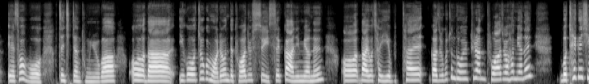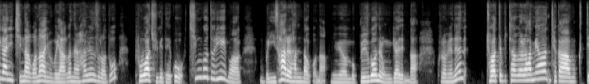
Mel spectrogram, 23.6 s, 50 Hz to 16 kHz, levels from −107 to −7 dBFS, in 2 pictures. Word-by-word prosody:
일에서 215 +7 0
뭐 175 -5 0 0.2
같은 230 -1 -4
직장 205 -1 -5
동료가 190 +3 +2 0.3
"어 230 -2 +4
나 205 -2 +7
이거 240 +2 0
쪼금 290 -1 -5
어려운데 215 +3 0
도와줄 215 +2 -1
수 235 0 -11
있을까?" 220 +4 0
아니면은 205 +5 -1 0.3
"어 220 0 +2
나 230 -2 +6
이거 215 0 -1
잘 215 0 -6
이해 210 0 -2
못 200 - -17 0.2
해 245 0 +2 0.2
가지고 230 +2 0
좀 335 +4 -5
도움이 295 -2 -4
필요한데 310 -4 -3
도와줘." 260 +1 +1
하면은 300 +8 -3 0.6
뭐 245 +2 +5
퇴근 360 +7 -2
시간이 280 -8 0
지나거나 200 -1 0
아니면 190 -5 -1
뭐 165 - -5
야근을 175 +3 -2
하면서라도 220 - -5 0.3
도와주게 220 -6 +3
되고 155 +5 -5
친구들이 320 -3 -4
막 155 -6 -5 0.4
뭐 160 -2 -9
이사를 200 +6 +5
한다거나 170 -4 -5
아니면 150 0 -6
뭐 145 -1 -9
물건을 210 +5 +3
옮겨야 155 +2 -3
된다. 145 - -6 0.3
그러면은 180 - -4 0.4
저한테 215 +2 +4
부탁을 225 +2 +1
하면 280 +3 +2
제가 200 -3 +5
뭐 180 - -9
그때 200 - -10
215 Hz, 325 characters per minute, -22 LUFS, 185-245 Hz, 0.6 s, 나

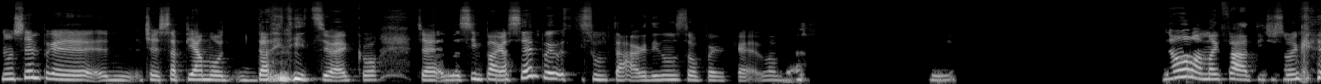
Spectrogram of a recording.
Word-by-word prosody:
non 250 +1 +1
sempre, 230 - +2
uhm, 195 -2 -5
cioè 205 0 -1
sappiamo 220 0 +2
dall' 195 +2 0
inizio, 235 -4 +5
ecco, 195 +3 -2 0.4
cioè 200 -2 0
o 200 +2 -2
si 200 +5 -2
impara 230 -3 +2
sempre 275 - +2
s 230 0 -17
sul 215 -2 -4
tardi, 195 -1 -3
non 215 +1 -1
so 205 -2 -5
perché, 185 -2 -8
vabbè. 195 -1 -9 1.4
Sì. 200 +1 -7 2.1
No, 315 +3 +4
ma 245 -1 +2
infatti 225 -3 0
ci 220 - -11
sono 225 +2 -3
anche 255 - -1
215 Hz, 125 wpm, -21 LUFS, 200-235 Hz, 2.1 s, inizio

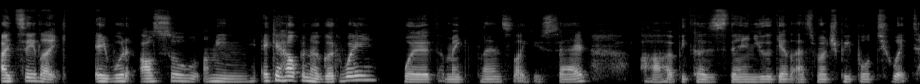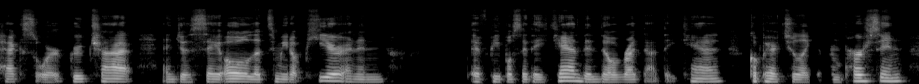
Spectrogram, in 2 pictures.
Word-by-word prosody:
I'd 140 -1 +6
say, 165 -1 +2
like, 130 -5 +1 0.3
it 140 -2 +3
would 145 0 0
also 145 0 0
I - - -6
mean, 135 -1 -5
it 160 - +2
can 200 - +4
help 190 +1 +7
in 170 -4 +2
a 130 - +3
good 130 +2 +1
way 200 +4 +2 0.3
with 115 -2 +2
making 115 0 -5
plans, 120 -1 -6
like - - -5
you - - -15
said, 115 +6 -2 0.5
uh, 110 0 -4
because 115 -2 -3
then 115 0 -2
you 120 +1 -2
get 120 0 -1
as 115 -1 -7
much 120 0 -3
people 120 -1 -6
to - - -4
a - - 0
text 125 -1 -3
or 110 - -2
group 130 0 0
chat 135 -2 +5 0.3
and 120 0 -7
just 110 -1 -2
say, 125 -2 +2
"Oh, 130 0 +6
let's 120 -2 0
meet 120 -2 -2
up - - -2
here," 165 -1 +5
and 120 - -3
then 115 0 -6 0.9
if 125 - -2
people 120 -2 -3
say 120 - -2
they 115 -1 -2
can, 165 +6 +4
then 120 -2 -1
they'll 115 -1 +1
write 115 0 +1
that - - -10
they - - -12
can 135 0 -2 0.3
compared 130 -3 +1
to, 120 - -1
like, 110 0 -1 0.2
in 110 -1 -8
person. 150 +1 +3
125 Hz, 200 wpm, -27 LUFS, 115-145 Hz, 0.9 s, help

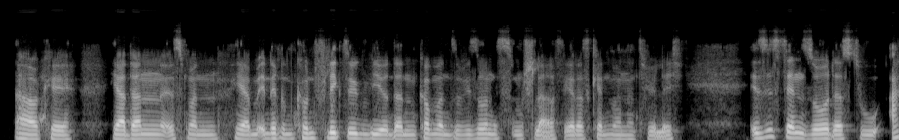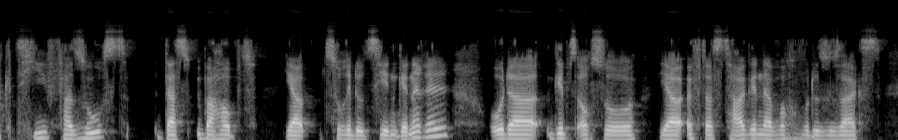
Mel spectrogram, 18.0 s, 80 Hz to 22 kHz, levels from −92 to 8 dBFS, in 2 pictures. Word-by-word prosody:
Ah, 130 -4 +5
okay. 120 -1 +1 0.4
Ja, 125 -1 +7
dann 125 +1 +3
ist 120 +1 -2
man, 120 -1 -2
ja, 125 -4 +3
im 120 - 0
inneren 130 -1 +1
Konflikt 145 +1 +2
irgendwie. 130 -2 +3
Und 120 - +1
dann 120 0 +1
kommt 135 0 0
man 120 -2 0
sowieso 120 +3 -1
nicht 125 0 -3
zum 115 -1 -7
Schlaf. 115 0 -2
Ja, 115 +1 +2
das 120 0 -1
kennt 120 -1 -3
man 120 -1 -4
natürlich. 110 - -4 0.6
Ist 140 +2 0
es 185 0 -4
denn 150 -4 +4
so, 130 +1 +3
dass 120 0 +1
du 115 -1 -5
aktiv 155 -1 -5
versuchst, 140 +6 -2 0.2
das 120 -8 0
überhaupt, 120 -2 -2 0.2
ja, 115 -1 +4 0.2
zu 130 - -5
reduzieren 115 0 0
generell? 180 - +1 0.4
Oder 125 -1 +4
gibt's 135 +1 -2
auch 125 - 0
so, 115 -1 0 0.2
ja, 120 -1 +5
öfters 120 -2 -2
Tage 120 +2 0
in 125 - -1
der 120 -1 +1
Woche, 125 +2 -7
wo 115 - -3
du 115 - -2
so 115 0 -5
sagst: 115 0 -3
125 Hz, 175 wpm, -21 LUFS, 120-135 Hz, 0.6 s, Ja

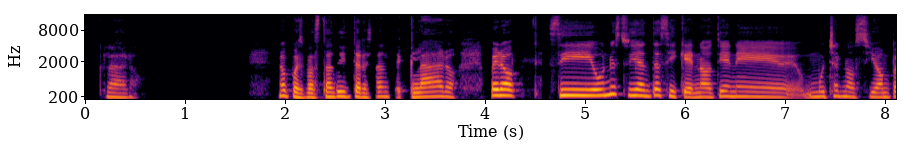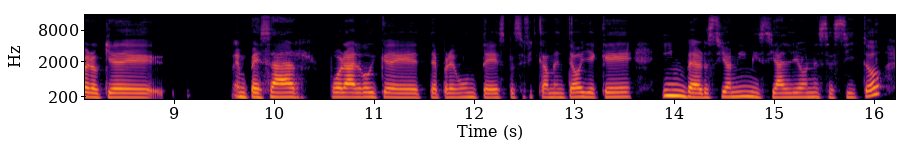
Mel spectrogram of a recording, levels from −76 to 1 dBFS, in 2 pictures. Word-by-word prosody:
Claro. 180 -2 -6 1.3
No, 235 -1 +2
pues 190 -5 +3
bastante 190 +4 +2
interesante, 195 +1 -1
claro. 195 0 +1 0.3
Pero 255 -2 +7 0.3
si 255 -1 +5
un 255 +3 +5
estudiante 255 -5 +3
así 235 -4 0
que 195 -1 +2
no 185 0 -1
tiene 200 -3 -2
mucha 205 +3 -3
noción, 195 -2 -3
pero 180 -4 +1
quiere 180 -2 -1 0.6
empezar 185 -1 +1 0.2
por 190 0 0
algo 185 +1 +2
y 190 - -6
que 175 -2 -2
te 175 -2 -5
pregunte 180 -1 -4
específicamente: 175 +1 -6
“Oye, 190 -2 -2
¿qué 190 0 -3 0.3
inversión 195 -5 +2
inicial 185 -3 -3
yo 185 0 -4
necesito?”, 185 - -4
190 Hz, 120 wpm, -21 LUFS, 180-210 Hz, 1.3 s, Pero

